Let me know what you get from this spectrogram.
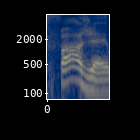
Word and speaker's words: Fage: Mark Fags. I don't know if I'm pronouncing the last name right. – I think it's Fage, like yogurt.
